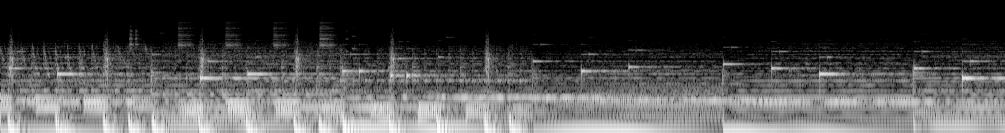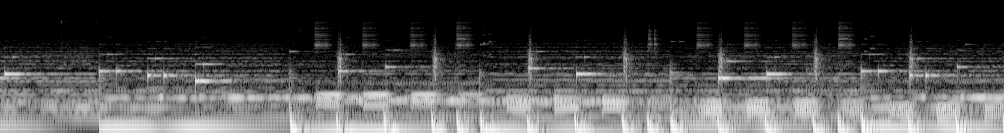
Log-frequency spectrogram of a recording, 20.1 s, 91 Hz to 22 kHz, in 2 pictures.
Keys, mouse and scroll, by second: 0.0-4.1 typing, 5.6 click, 7.4 click, 13.2 click, 15.8 click.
